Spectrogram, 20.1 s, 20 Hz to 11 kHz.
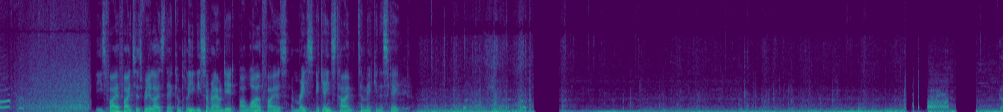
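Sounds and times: truck engine running: 11.2 - 18.1
rushing road noise: 11.2 - 18.2.

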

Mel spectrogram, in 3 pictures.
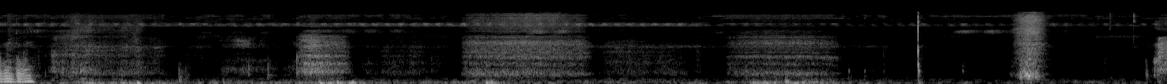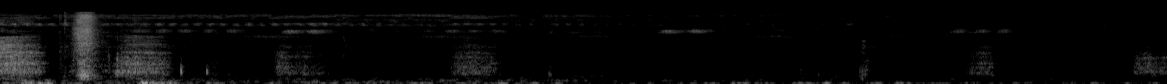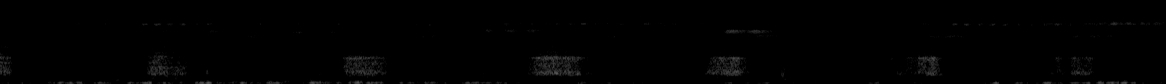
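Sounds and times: person breathing heavily: 0.4 - 8.6, 11.5 - 15.1.

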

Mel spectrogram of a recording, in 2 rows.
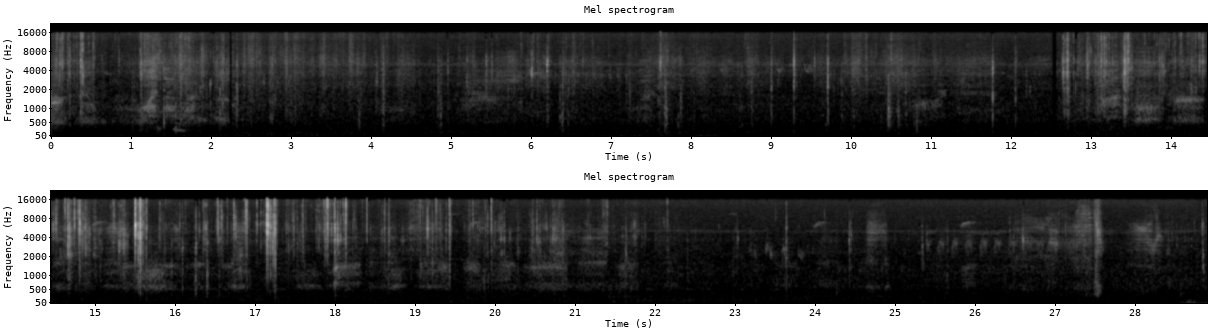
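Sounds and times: prawn shells cracking and peeling: 0.0 - 2.8, 12.6 - 22.2.

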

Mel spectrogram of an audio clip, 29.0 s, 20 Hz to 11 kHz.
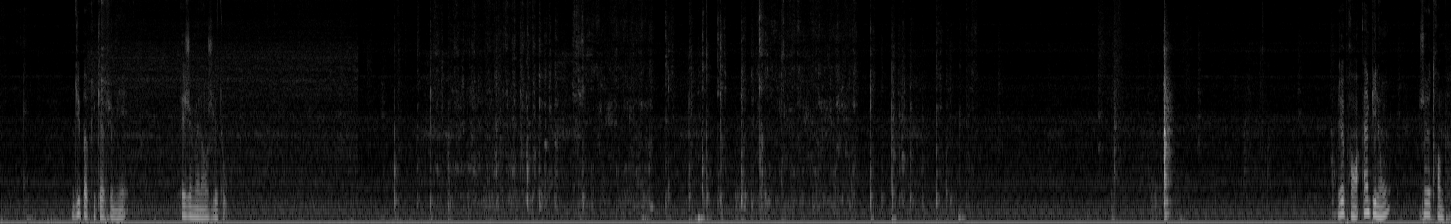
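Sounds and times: whisk stirring in ceramic bowl: 7.9 - 19.6.

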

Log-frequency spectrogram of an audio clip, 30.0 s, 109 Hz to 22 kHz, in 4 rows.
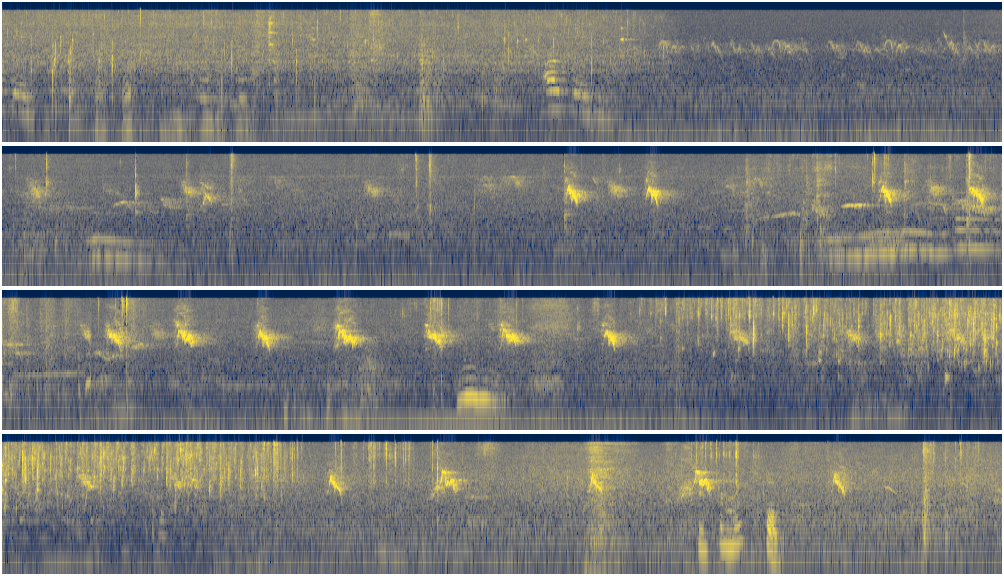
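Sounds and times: tap water running: 0.0 - 4.8, 19.4 - 25.8
small birds chirping: 0.1 - 30.0.

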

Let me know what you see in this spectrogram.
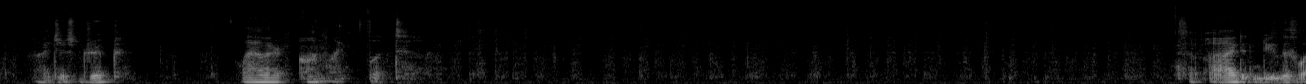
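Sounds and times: shaving brush swishing lather: 0.0 - 13.0.

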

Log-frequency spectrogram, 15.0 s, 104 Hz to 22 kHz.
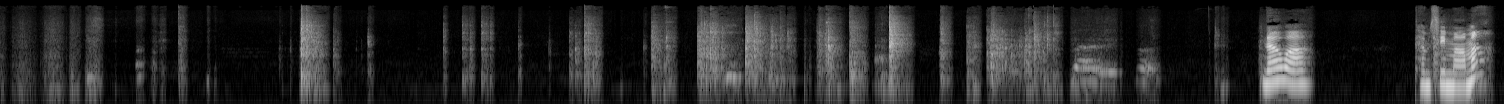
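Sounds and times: plastic toys clattering: 2.8 - 3.8, 4.4 - 11.2.

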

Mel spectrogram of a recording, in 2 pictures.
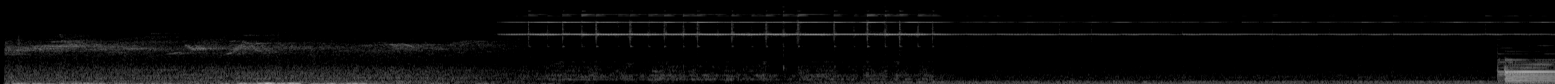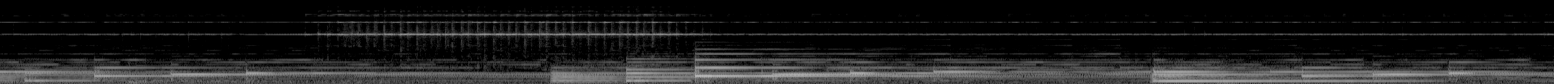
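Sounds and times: birds chirping faintly: 7.6 - 31.0
brass hand bell ringing rapidly: 12.4 - 31.0.

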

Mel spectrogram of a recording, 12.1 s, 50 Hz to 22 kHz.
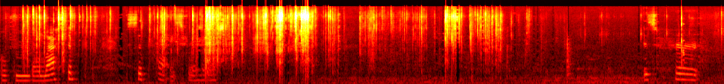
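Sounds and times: foil wrapper crinkling and tearing: 0.2 - 8.9.

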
